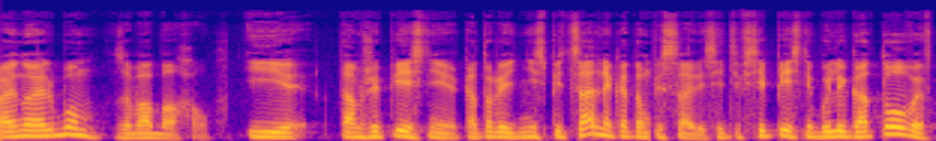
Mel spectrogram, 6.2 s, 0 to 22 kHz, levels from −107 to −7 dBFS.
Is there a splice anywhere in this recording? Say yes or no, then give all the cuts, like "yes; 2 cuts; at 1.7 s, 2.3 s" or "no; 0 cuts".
yes; 2 cuts; at 1.5 s, 4.3 s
